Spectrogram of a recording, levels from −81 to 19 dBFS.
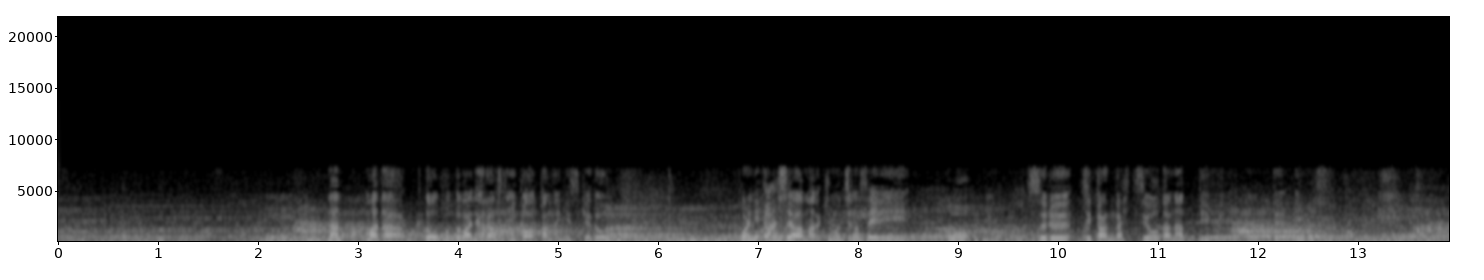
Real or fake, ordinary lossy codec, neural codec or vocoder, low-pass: fake; none; vocoder, 22.05 kHz, 80 mel bands, Vocos; 7.2 kHz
